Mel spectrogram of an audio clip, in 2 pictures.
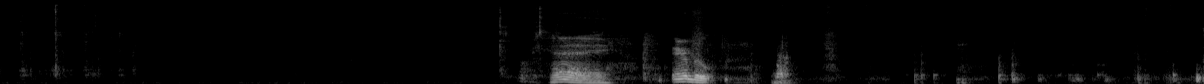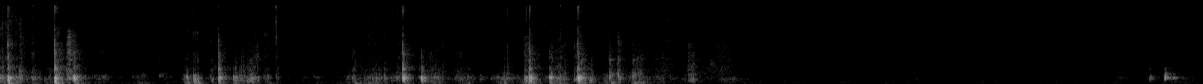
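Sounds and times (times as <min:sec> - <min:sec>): rubber rubbing and scraping: 0:07.0 - 0:08.4.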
